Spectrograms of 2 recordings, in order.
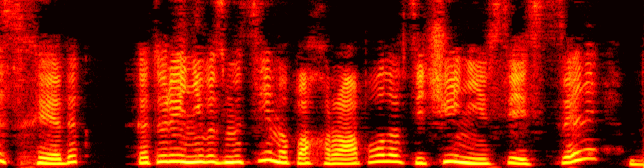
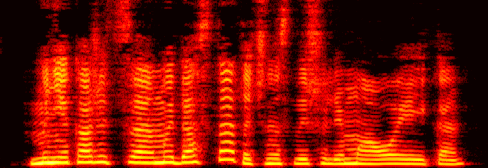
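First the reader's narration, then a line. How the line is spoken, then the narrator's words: Plain. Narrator (Russian): сказала мама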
